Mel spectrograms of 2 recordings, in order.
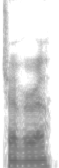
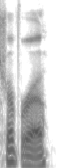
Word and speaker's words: Trevorrow: colin trevorrow or trevor i've never known how to say his name but i think it's trevorrow i think it's trevoro yeah it looks like trevor he directed jurassic world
